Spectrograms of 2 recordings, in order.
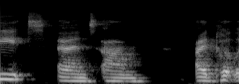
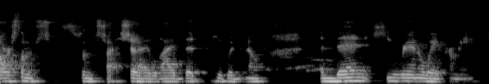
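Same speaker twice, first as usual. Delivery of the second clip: ordinary talk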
